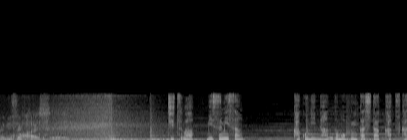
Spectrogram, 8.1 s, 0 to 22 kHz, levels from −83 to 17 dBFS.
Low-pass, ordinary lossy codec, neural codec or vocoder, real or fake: 7.2 kHz; none; none; real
